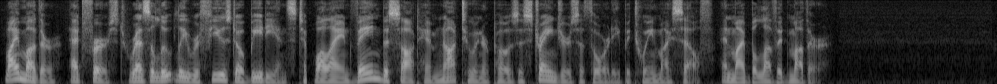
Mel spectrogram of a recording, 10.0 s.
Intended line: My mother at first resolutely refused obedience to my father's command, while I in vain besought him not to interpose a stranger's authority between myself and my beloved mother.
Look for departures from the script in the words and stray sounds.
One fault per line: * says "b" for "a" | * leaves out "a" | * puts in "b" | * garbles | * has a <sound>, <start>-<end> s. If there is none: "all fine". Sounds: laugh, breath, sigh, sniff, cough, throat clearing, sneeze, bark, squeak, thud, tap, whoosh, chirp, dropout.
* leaves out "my father's command"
